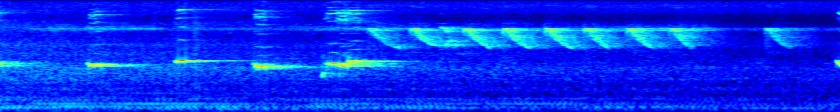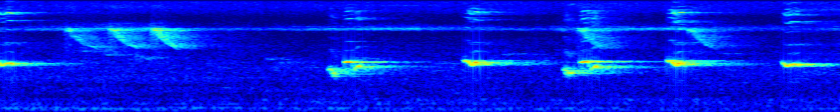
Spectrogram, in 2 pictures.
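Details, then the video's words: Sooty-headed bulbul in ropel-style morning song, short whistled notes in loose clusters with gaps, alongside a rapid cascade of high descending chirps and low background rumble. "Suara trocok ropel dipagi hari"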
